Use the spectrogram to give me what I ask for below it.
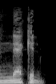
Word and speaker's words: Nekkid: If you're interested in hearing a conversation about race and modern American hunting, check out episode 3 of the Naked Podcast. That's spelled Nekkid, and the episode's called So You Want to Hunt and Gather.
